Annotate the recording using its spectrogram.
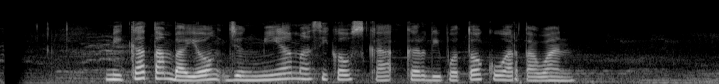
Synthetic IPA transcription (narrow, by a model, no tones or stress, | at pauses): mikat̪ambajɔŋd͡ʒɨŋmiamasikɔwskakɨrdipɔt̪ɔkuwart̪awan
